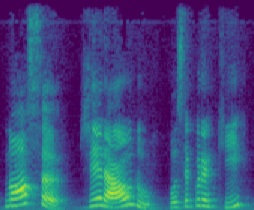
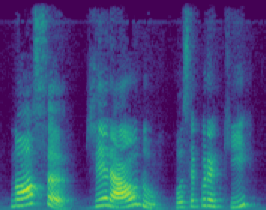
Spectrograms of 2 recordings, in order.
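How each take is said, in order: First: It is read with surprised emotion. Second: The same.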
